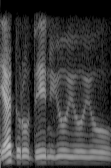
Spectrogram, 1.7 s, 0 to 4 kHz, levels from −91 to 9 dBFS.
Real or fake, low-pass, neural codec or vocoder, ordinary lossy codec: real; 3.6 kHz; none; AAC, 24 kbps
